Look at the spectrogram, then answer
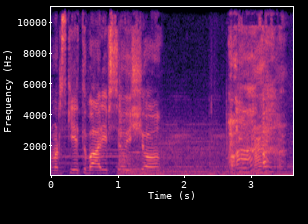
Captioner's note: gong sounds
